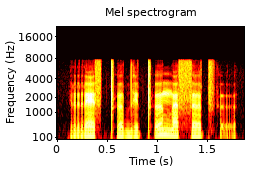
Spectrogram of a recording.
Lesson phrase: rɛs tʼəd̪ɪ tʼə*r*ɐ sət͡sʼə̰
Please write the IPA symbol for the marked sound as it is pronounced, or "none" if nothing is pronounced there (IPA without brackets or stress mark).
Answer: n̪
